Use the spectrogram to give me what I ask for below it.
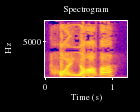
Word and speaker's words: Pojawa: Okay, my last name is pronounced Pojawa. The J is said like a Y, and the W is said like a V. And it's a Polish last name.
